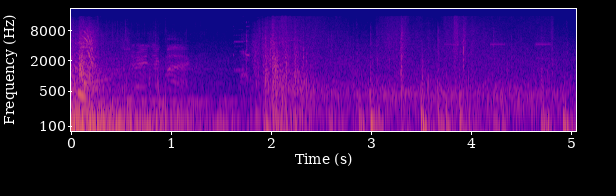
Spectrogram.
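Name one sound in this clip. Gunshots crack in short bursts, with thuds and echoes.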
